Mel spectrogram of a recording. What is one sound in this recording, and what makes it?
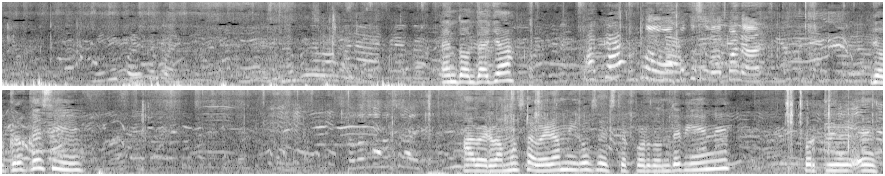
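Young women talk excitedly close by, outdoors.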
